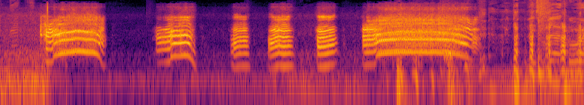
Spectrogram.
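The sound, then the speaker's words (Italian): A kookaburra, the Australian bird, gives loud, harsh cackling calls: a long burst, then a few short choppy ones, then another long rolling stretch that trails into scattered fainter notes. “il cuccabarra, che è un uccello australiano, che è uno dei simboli dell'Australia, sì. Fa così.”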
